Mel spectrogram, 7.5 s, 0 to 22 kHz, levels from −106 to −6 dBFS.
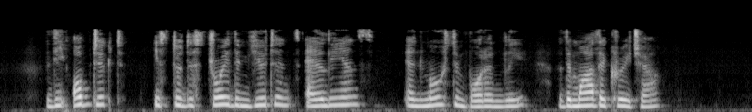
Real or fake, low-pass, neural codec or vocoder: fake; 7.2 kHz; codec, 16 kHz, 16 kbps, FreqCodec, smaller model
